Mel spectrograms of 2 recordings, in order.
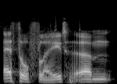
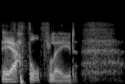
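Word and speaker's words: Æthelflæd: So her name is, it depends who you ask, but sometimes you pronounce it Ethelflaed. In the Old Anglo-Saxon, Old English, it's Eathelflaed.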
